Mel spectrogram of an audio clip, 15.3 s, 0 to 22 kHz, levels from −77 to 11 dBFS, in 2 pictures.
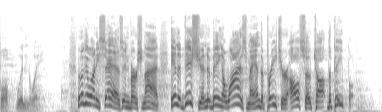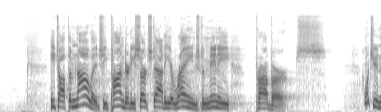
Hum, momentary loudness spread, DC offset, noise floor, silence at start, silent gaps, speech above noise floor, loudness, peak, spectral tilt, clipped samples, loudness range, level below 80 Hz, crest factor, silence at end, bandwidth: none; 13 LU; under 0.1%; -63 dBFS; 0 s; none; 39 dB; -24 LUFS; -8 dBFS; -4.5 dB/octave; under 0.1%; 5 LU; -54 dBFS; 18 dB; 0 s; 12.5 kHz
